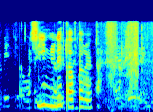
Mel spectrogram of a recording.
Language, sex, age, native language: Icelandic, male, 10, Icelandic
